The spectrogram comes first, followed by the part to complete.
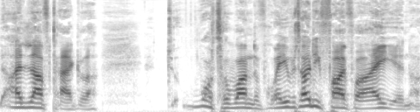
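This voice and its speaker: A man with a Cockney accent, fairly high-pitched, big swings in loudness, and a dry, close sound with no echo. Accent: London Cockney. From East London. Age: old. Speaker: veteran boxing journalist. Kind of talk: radio panel discussion.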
